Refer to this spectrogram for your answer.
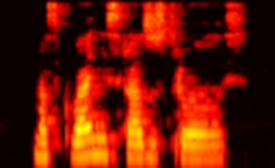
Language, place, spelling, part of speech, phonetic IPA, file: Russian, Saint Petersburg, Москва не сразу строилась, proverb, [mɐskˈva nʲɪ‿ˈsrazʊ ˈstroɪɫəsʲ], LL-Q7737 (rus)-Москва не сразу строилась.wav
- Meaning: Rome wasn't built in a day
